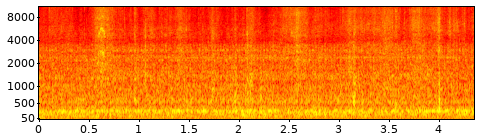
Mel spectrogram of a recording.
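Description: A vehicle engine idling steadily, with a few faint clicks.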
